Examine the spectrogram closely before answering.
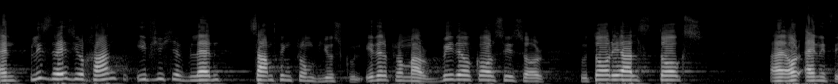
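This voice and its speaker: With a Greek accent, a man speaks in a high voice. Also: ordinary pitch variation, moderate pace. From Greece. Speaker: web developer and educator. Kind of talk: conference talk. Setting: stage with audience. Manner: many filler sounds.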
